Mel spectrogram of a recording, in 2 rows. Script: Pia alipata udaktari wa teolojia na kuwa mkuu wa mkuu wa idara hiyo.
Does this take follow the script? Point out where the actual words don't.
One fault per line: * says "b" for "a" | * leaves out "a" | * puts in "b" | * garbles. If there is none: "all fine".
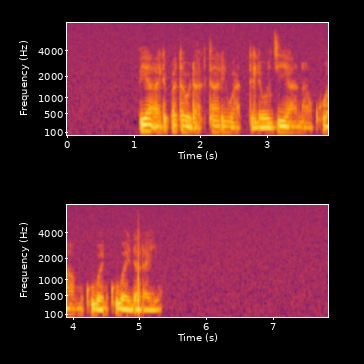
all fine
